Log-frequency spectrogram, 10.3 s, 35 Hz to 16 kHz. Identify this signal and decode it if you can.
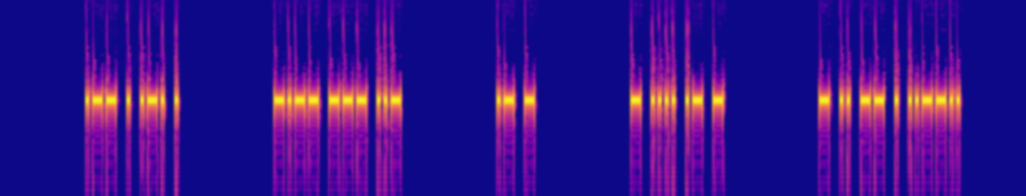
Morse code, heard as a keyed tone, about 36 wpm, 700 Hz. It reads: WERE YOU AT THAT TIME?
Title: 4x Word-Spacing - Sentences from Top 200 Words - 35wpm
